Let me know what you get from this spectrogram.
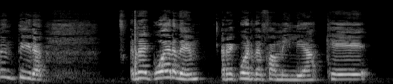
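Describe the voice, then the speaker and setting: A woman speaks in an animated tone at a fairly high pitch. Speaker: pastor. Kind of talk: livestream Bible study. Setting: church livestream.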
